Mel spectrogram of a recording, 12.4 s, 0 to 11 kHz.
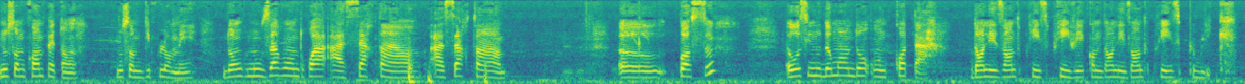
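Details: Person who stutters, speaking at a Senegalese stuttering association event for International Stuttering Awareness Day 2018 in Dakar; stuttering.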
